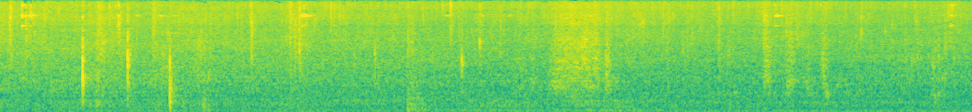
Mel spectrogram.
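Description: A steady, soft hiss of water spraying onto grass as the grass is watered, with scattered patters and small splashes throughout, fairly quiet, with no voices.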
